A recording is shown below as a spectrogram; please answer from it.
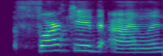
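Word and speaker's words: Forked Island: And so, Farid Island is how we pronounce that.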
